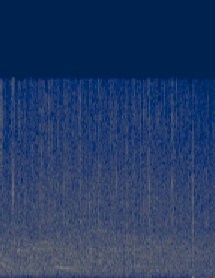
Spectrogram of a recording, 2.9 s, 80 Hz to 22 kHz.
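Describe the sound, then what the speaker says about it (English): Video game crowd in NBA 2K15 cheering and applauding during a fourth-quarter basketball game, a steady roar that fills the whole stretch, with a commentator's voice over it. "This crowd getting hype."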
